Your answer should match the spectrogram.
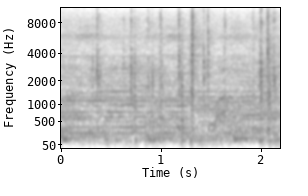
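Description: Country music playing on the radio: a song with sustained notes over sharp percussion hits.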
